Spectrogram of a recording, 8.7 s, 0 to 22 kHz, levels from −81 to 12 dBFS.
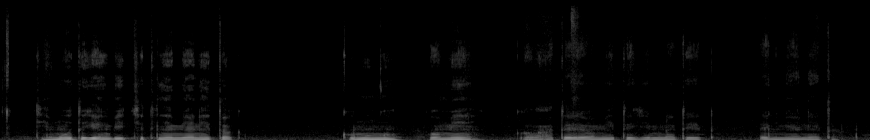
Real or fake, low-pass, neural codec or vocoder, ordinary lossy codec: fake; none; vocoder, 44.1 kHz, 128 mel bands, Pupu-Vocoder; none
